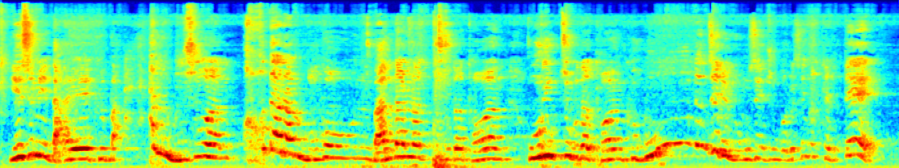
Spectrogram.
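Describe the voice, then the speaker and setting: A woman pastor preaching a sermon in a church, animated, often laughing and acting out the people she quotes. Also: high voice. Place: church sanctuary. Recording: echoey room from far off, faint hiss.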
